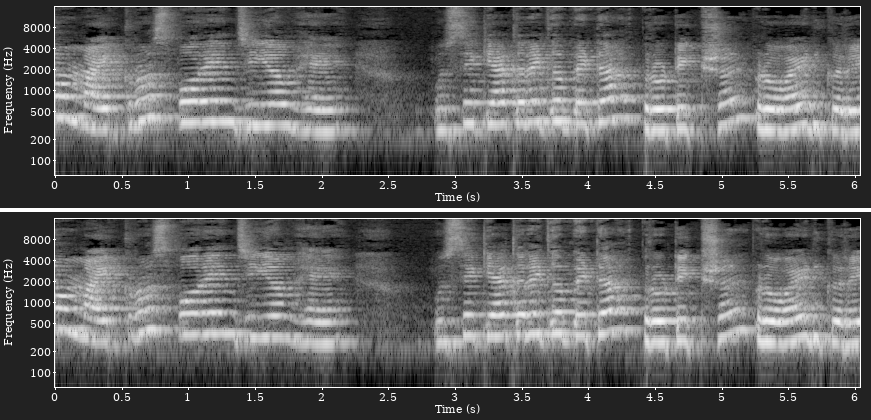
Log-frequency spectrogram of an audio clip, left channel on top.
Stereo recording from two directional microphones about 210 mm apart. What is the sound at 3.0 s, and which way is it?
A woman's voice, 55° right (ahead or behind).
